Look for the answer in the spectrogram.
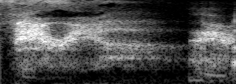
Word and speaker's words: Faeria: Faria. You have to say it like that.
